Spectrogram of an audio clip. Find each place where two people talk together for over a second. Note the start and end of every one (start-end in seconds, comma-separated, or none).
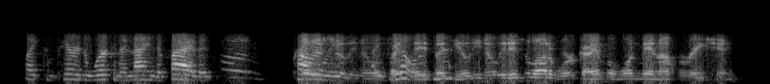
3.0-4.5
